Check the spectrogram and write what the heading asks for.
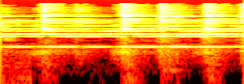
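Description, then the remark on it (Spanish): A monastery bell of a Carmelite hermit community in Spain rings at the start of the day, marking the beginning of community prayer. It is struck several times in quick succession so its bright, sustained metallic tone hums on between the clangs, with no voices present. “Empieza el día con el toque de campana.”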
